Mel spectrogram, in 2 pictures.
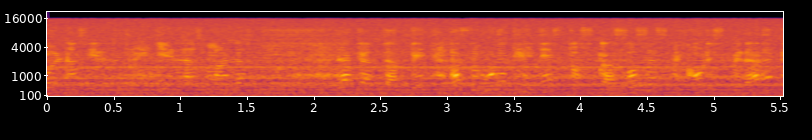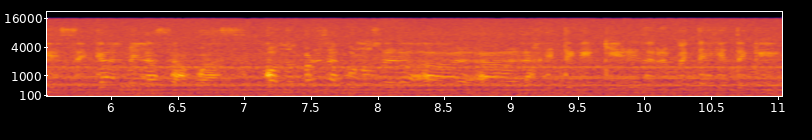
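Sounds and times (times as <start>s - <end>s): steady low hum: 0.0s - 11.0s
woman speaking: 0.0s - 11.0s.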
